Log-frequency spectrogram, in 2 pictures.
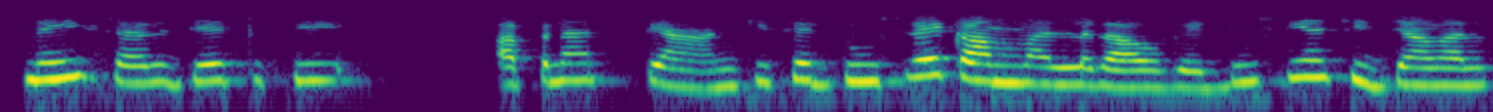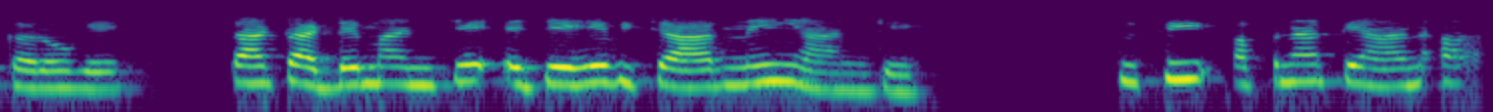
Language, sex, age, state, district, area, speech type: Punjabi, female, 30-45, Punjab, Fazilka, rural, conversation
